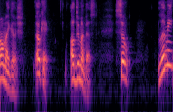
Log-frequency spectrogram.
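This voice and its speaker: In a New Jersey accent, the speaker's dark, mellow voice makes very wide pitch swings. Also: man. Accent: American (New Jersey). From US, New Jersey. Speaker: musician and artist. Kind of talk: casual chat. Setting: video call. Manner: fast.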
